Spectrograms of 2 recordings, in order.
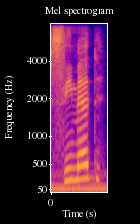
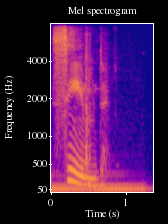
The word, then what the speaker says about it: seemed: uh next is uh the word seemed instead of c med okay seemed i thought i said seemed there you go okay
